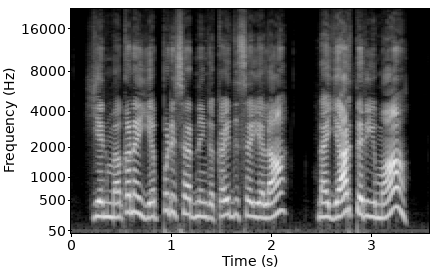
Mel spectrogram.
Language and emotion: Tamil, angry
